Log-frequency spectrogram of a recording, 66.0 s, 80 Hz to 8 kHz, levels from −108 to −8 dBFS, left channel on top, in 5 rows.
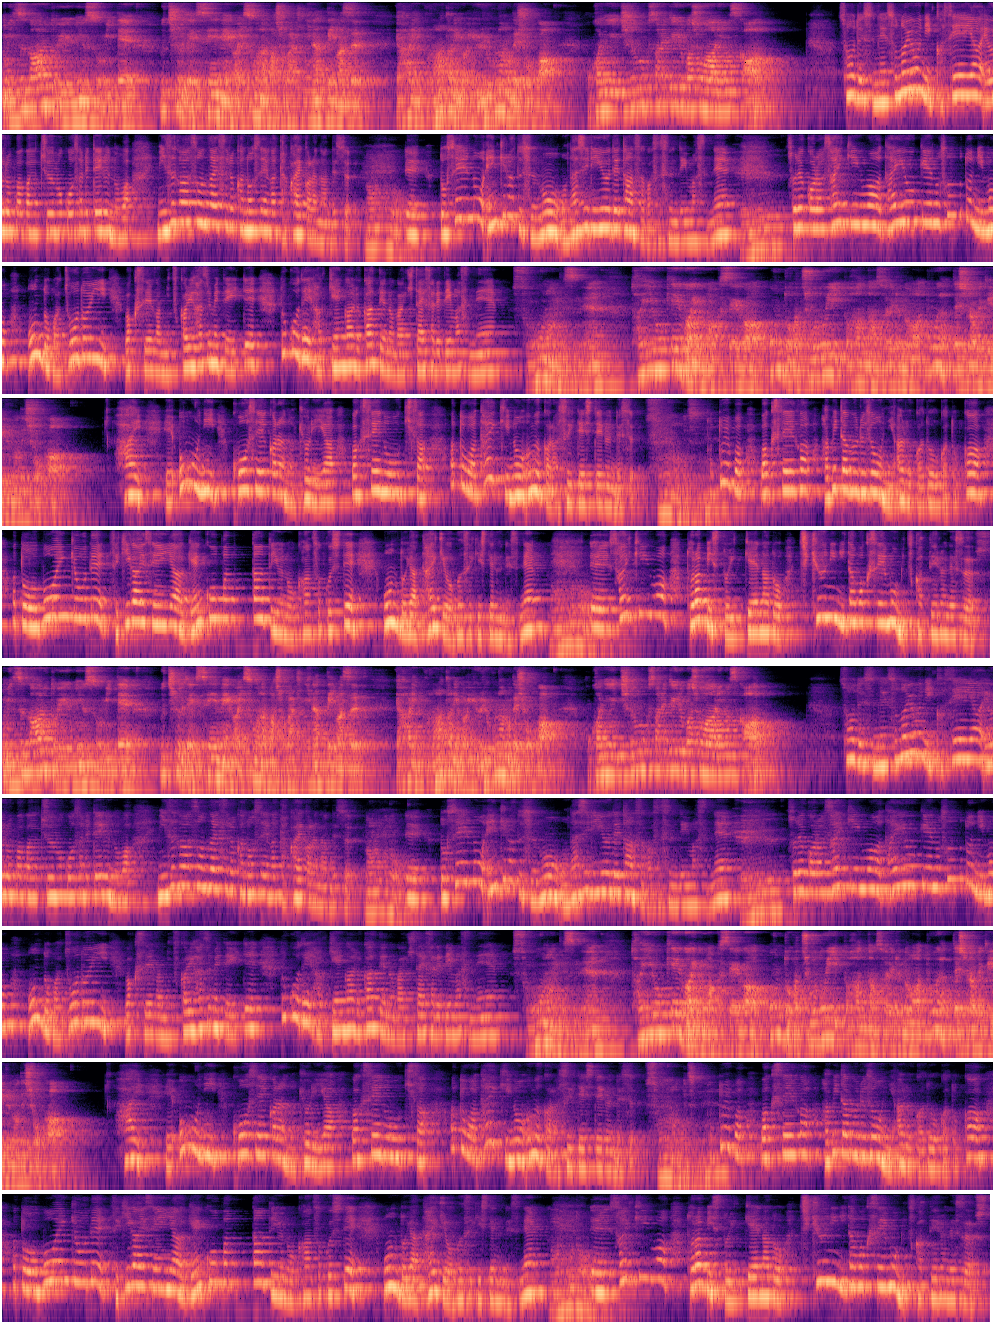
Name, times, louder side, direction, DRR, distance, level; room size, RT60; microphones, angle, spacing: voice 1, 0.0-10.1 18.0-18.5 23.0-23.5 33.2-40.4 48.2-49.3 60.2-60.7 65.8-66.0, equal, 20° right, -3 dB, 6.4 m, -30 dB
voice 2, 11.2-17.9 18.6-18.8 19.1-23.3 23.7-26.5 26.8-33.1 41.2-48.1 49.2-60.4 60.7-65.8, left 2 dB, 60° left, 6 dB, 1.3 m, -26 dB
17.0 x 17.0 x 3.1 m, 1.1 s
head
